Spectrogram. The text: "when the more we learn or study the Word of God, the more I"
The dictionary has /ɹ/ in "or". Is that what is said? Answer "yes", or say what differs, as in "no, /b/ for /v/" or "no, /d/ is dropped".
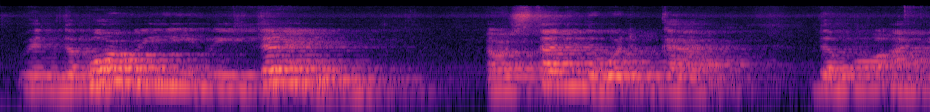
no, /w/ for /ɹ/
